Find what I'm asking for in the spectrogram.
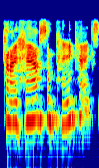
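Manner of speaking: slow, high, put-on American ordering voice; British man adjusting his voice to be understood, American accent; Americanized order.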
